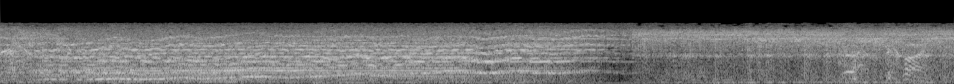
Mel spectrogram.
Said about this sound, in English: Stop! Fire! There's fire all over the place! Yes, that must have been a firebomb.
